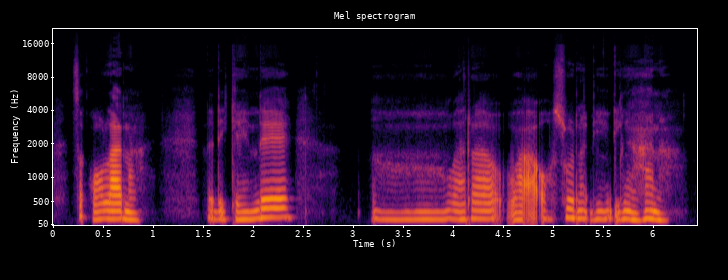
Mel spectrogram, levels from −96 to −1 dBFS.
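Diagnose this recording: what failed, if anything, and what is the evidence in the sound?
Between 2.75 and 4.38 s the speech picks up a scatter of brief ticks and small smears, about ten tiny hiccups spread across that stretch while the rest stays clear. This is scattered short gaps at the network stage: individual packets arrived late or not at all, and the receiver's concealment bridged each hole, none longer than about 15 ms, by extending the preceding sound. Around a tenth of a second was filled in total, and the stretch runs about 13 ms longer.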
